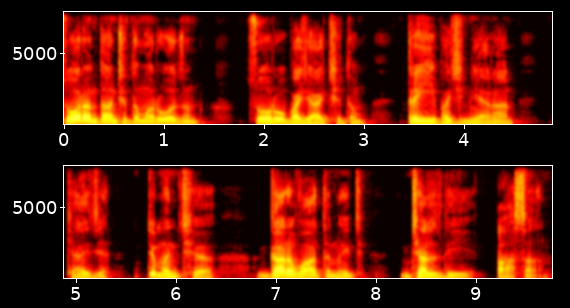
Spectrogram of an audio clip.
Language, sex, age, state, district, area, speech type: Kashmiri, male, 30-45, Jammu and Kashmir, Bandipora, rural, spontaneous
